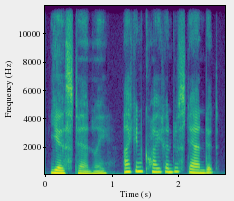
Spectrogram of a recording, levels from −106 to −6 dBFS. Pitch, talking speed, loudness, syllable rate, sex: 210 Hz, 155 wpm, -18 LUFS, 4.8 syllables/s, female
